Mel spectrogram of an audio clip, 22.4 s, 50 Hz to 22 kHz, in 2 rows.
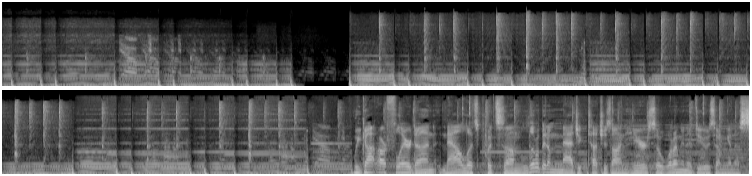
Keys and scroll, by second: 0.0-7.9 typing, 8.2 super+c, 8.6 super+-, 9.4-13.9 typing.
